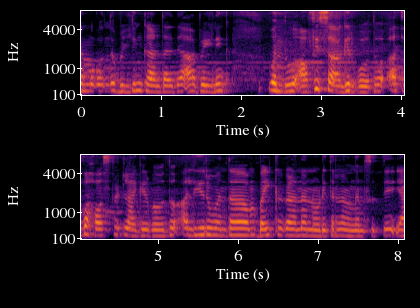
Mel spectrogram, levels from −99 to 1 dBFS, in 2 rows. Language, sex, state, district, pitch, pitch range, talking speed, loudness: Kannada, female, Karnataka, Belgaum, 230 Hz, 215-240 Hz, 120 wpm, -34 LUFS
